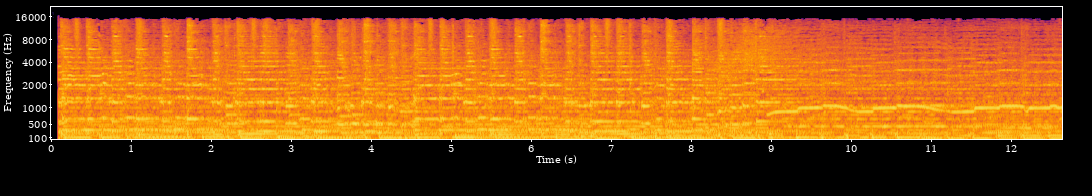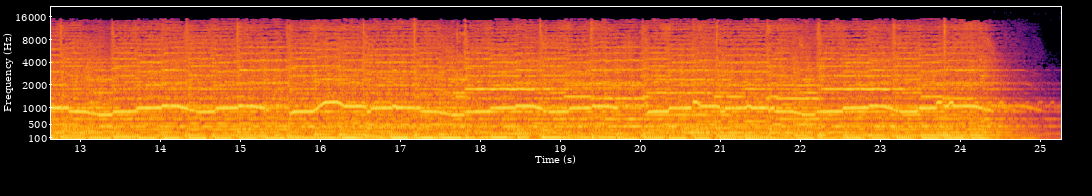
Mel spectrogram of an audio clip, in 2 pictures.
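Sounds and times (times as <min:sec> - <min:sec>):
love failure background music: 0:00.1 - 0:25.2.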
